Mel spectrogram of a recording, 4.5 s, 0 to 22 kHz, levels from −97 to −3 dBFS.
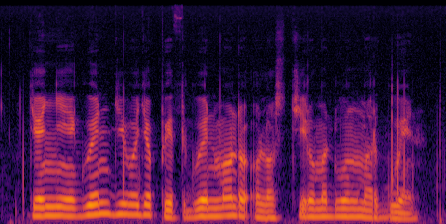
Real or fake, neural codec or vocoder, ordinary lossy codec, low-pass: fake; vocoder, 44.1 kHz, 128 mel bands every 512 samples, BigVGAN v2; none; 19.8 kHz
